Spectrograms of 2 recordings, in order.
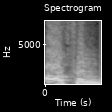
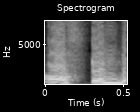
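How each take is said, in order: First: The t sound in the middle is silent. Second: The t sound in the middle is pronounced. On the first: This is the British pronunciation. "অফেন বললে British" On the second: This is the American pronunciation. "অফটেন বললে American"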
